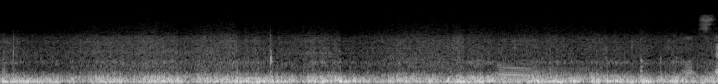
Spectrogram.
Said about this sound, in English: A big gust of wind there, man.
